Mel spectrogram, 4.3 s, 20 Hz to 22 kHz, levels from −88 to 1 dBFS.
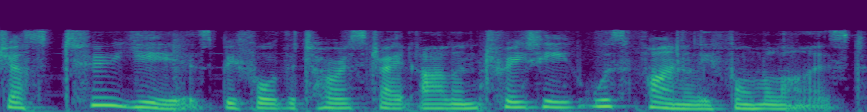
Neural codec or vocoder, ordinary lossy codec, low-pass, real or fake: none; AAC, 48 kbps; 7.2 kHz; real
